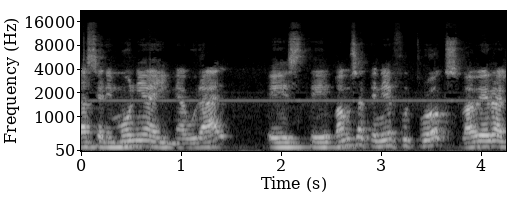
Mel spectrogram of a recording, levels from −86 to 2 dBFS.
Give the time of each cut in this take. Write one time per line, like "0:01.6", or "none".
none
